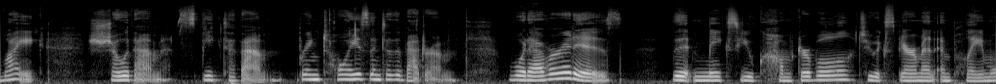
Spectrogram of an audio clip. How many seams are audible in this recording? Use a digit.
0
